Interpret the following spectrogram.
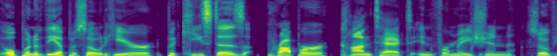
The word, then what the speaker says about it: Pakesta: Okay, so uh you said it's pronounced Pekista. Pakista.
